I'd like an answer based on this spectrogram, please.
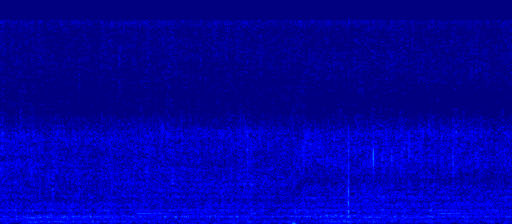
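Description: Faint, steady simmering sizzle of vegetables (asparagus and zucchini noodles) cooking in tomato and garlic juices in a frying pan, with a couple of light clicks about three and a half seconds in.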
